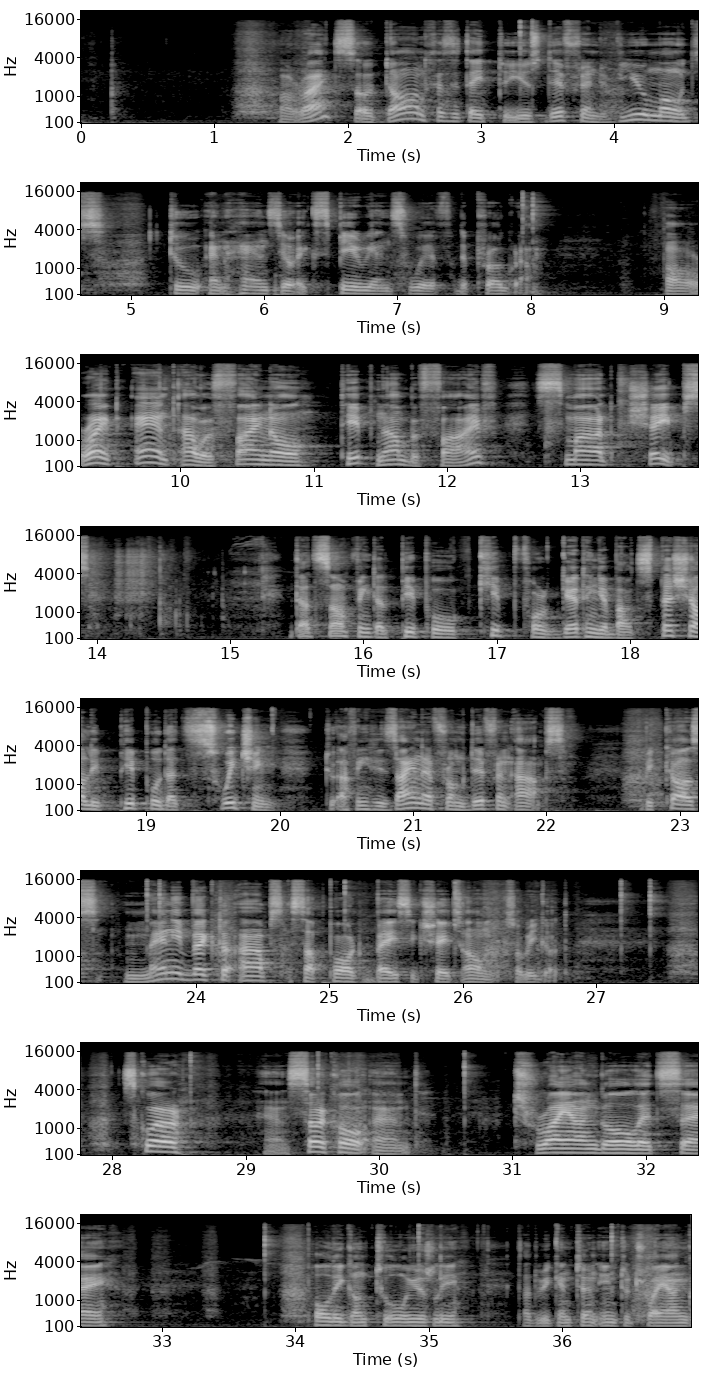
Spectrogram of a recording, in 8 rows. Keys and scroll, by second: 9.7 super+-.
